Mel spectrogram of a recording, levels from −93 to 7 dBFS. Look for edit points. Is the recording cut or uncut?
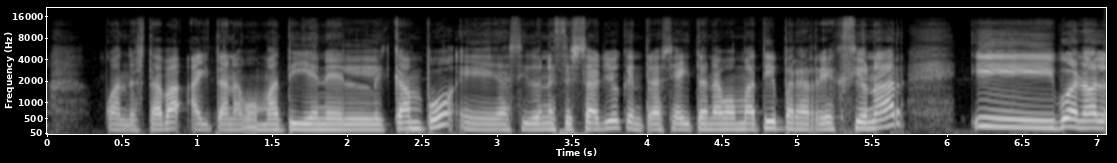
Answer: uncut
